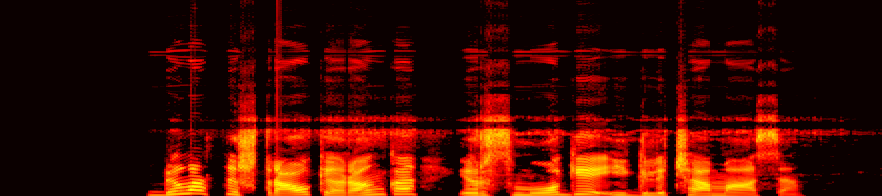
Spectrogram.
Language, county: Lithuanian, Telšiai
